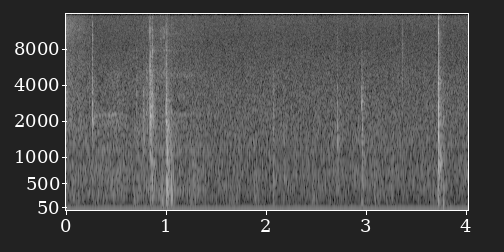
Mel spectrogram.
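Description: Lego plastic bricks and a minifigure clicking and tapping as they are handled and set into place: a few scattered sharp clicks, the loudest near the end.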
